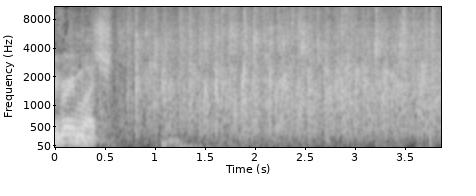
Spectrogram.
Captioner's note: applause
